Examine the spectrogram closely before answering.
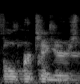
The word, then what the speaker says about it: Wolpertinger: Volpertinger? Yeah, Wolpertinger. Okay, cool. Yeah, with a W, so like the German pronunciation would be Vol, but with a Wolpertinger.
